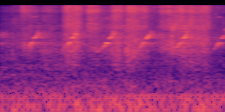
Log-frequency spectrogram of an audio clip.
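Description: A small bird chirping repeatedly: short rising chirps in quick succession, about three to four a second.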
